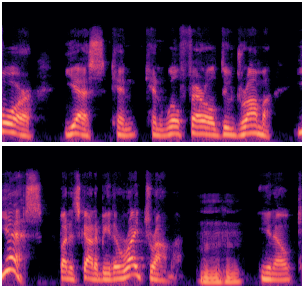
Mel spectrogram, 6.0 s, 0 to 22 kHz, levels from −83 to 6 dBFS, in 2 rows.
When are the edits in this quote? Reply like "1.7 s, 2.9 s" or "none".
none

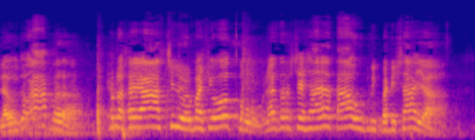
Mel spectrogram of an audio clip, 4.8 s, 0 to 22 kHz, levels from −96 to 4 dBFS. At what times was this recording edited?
1.1 s

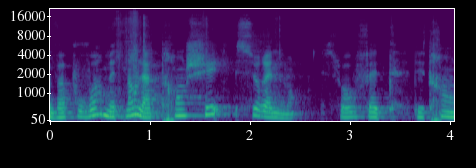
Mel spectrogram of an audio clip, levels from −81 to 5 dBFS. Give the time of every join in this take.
3.1 s

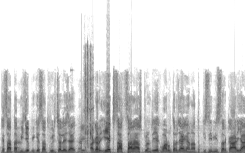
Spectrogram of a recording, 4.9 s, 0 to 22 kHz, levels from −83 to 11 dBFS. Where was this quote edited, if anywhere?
1.6 s

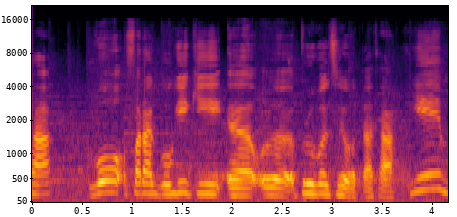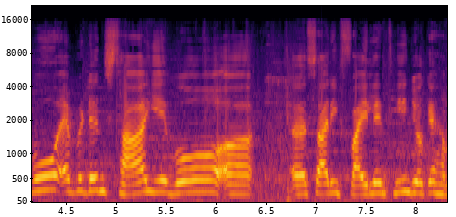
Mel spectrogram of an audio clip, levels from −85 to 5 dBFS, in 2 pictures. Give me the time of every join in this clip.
3.8 s

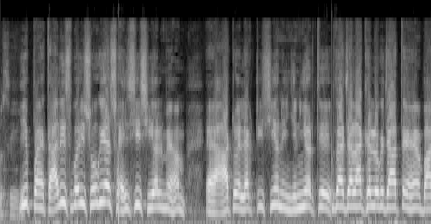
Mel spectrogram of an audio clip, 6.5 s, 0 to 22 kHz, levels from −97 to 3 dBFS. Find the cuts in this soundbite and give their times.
1.7 s, 5.0 s

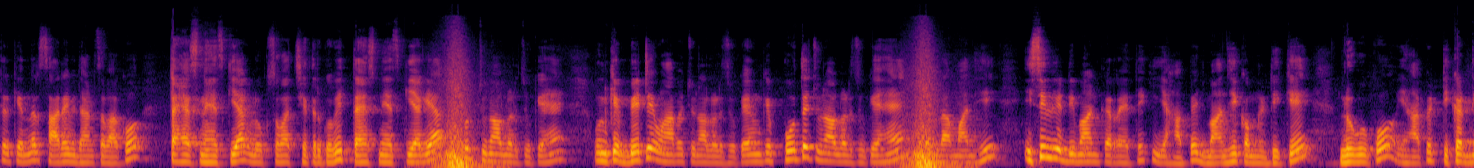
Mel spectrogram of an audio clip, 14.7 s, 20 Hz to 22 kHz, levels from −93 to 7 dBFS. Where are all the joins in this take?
4.6 s, 9.2 s

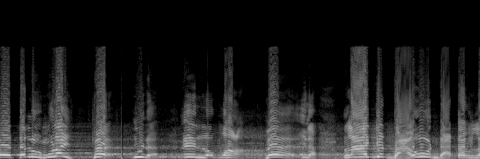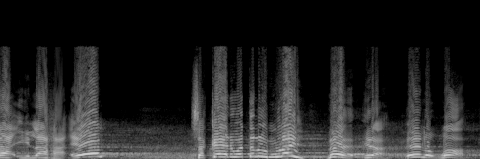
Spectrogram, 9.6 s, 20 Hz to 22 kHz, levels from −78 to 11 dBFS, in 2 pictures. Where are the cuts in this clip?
none

